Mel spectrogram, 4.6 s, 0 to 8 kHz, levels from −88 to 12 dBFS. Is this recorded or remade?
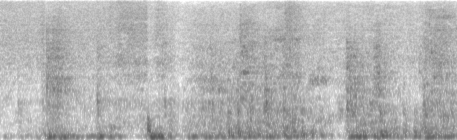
remade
